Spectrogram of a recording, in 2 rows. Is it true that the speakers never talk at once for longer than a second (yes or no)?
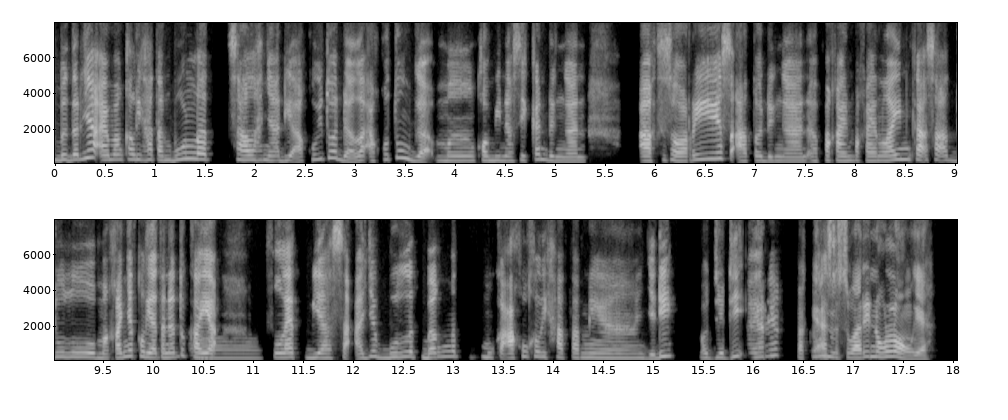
yes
